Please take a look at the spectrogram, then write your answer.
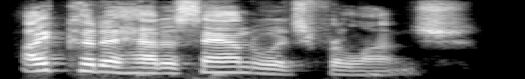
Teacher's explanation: the function words are said shorter and faster than the content words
